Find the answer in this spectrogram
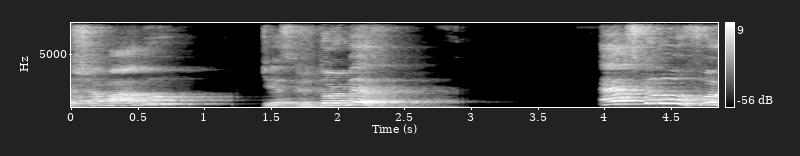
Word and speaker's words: Ésquilo: Ésquilo se escreve como se pronuncia. E no começo, e no meio, ou no final, acento no E.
